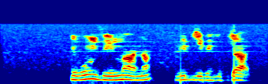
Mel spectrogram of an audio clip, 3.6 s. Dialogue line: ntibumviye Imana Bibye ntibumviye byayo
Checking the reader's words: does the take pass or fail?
fail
